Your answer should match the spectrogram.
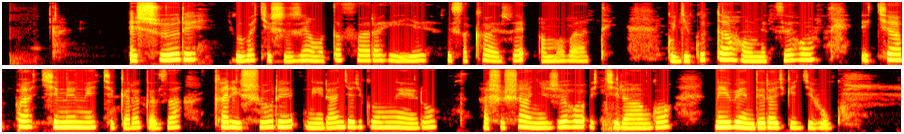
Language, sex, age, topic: Kinyarwanda, female, 18-24, education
